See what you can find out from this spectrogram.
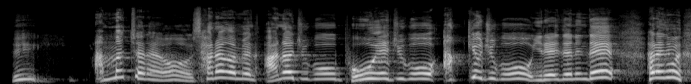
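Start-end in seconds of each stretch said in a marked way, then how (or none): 1.9-6.8 loud, high, fervent preaching; full-force preaching. Real, not acted. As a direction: drive the point home to the crowd.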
